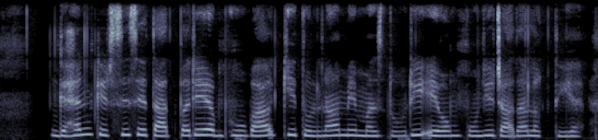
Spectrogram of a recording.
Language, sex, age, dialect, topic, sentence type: Hindi, female, 18-24, Garhwali, agriculture, statement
